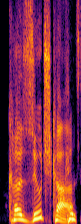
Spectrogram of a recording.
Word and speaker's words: Kazuchika: Say it with me. Kazuchika. – Kazuchika. – Okada. – Okada. – There you go. – Kazuchika Okada.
